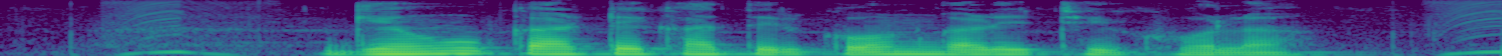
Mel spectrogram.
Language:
Bhojpuri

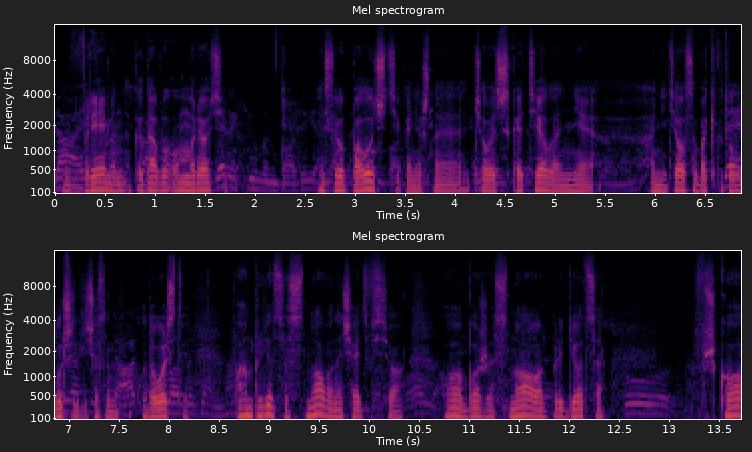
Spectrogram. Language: Russian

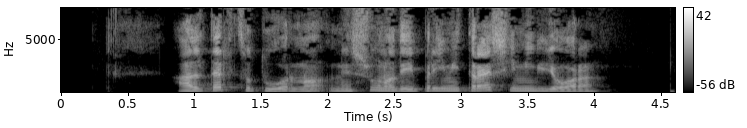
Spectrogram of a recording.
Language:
Italian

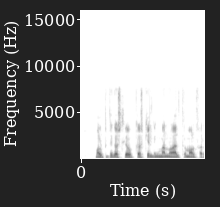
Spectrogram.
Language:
Icelandic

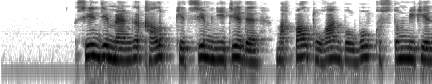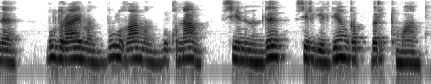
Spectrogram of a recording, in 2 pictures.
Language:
Kazakh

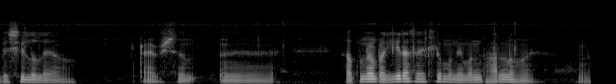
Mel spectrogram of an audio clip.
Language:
Assamese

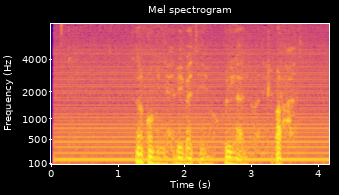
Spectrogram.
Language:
Arabic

